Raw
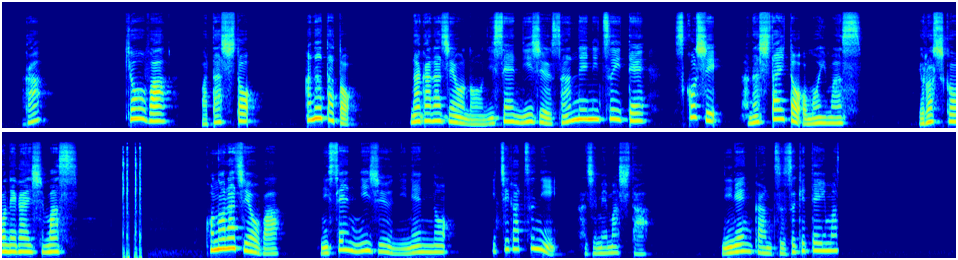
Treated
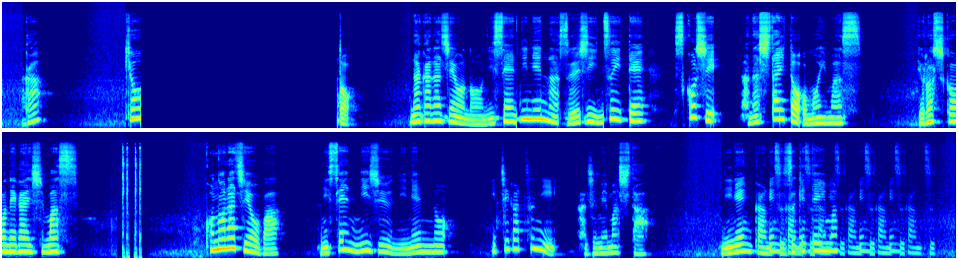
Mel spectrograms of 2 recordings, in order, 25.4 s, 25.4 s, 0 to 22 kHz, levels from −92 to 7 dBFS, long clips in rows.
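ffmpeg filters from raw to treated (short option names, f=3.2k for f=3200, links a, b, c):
-filter_complex "[0:a]asettb=1/sr,asplit=3[a][b][c];[a]atrim=end=5.494[d];[b]atrim=start=5.49:end=5.94,asetpts=PTS-STARTPTS,afade=t=in:d=0.004:c=qsin,afade=t=out:st=0.446:d=0.004:c=qsin,equalizer=f=970:w=1.5:g=-6[e];[c]atrim=start=5.936[f];[d][e]acrossfade=d=0.004:c1=hsin:c2=qsin[g];[g][f]acrossfade=d=0.004:c1=qsin:c2=hsin,asettb=1/sr,asplit=3[h][i][j];[h]atrim=end=9.454[k];[i]atrim=start=9.45:end=10.37,asetpts=PTS-STARTPTS,afade=t=in:d=0.004:c=qsin,afade=t=out:st=0.916:d=0.004:c=qsin,bass=f=250:g=-7,treble=f=4k:g=5[l];[j]atrim=start=10.366[m];[k][l]acrossfade=d=0.004:c1=hsin:c2=qsin[n];[n][m]acrossfade=d=0.004:c1=qsin:c2=hsin,asplit=3[o][p][q];[o]afade=t=out:st=18.25:d=0.02[r];[p]lowpass=2.5k,afade=t=in:st=18.25:d=0.02,afade=t=out:st=20.63:d=0.02[s];[q]afade=t=in:st=20.63:d=0.02[t];[r][s][t]amix=inputs=3:normalize=0,asplit=2[u][v];[v]afade=t=in:st=22.55:d=0.01,afade=t=out:st=23.15:d=0.01,aecho=0:1:400|800|1200|1600|2000:0.530884|0.238898|0.107504|0.0483768|0.0217696[w];[u][w]amix=inputs=2:normalize=0,asplit=5[x][y][z][aa][ab];[x]atrim=end=1.85,asetpts=PTS-STARTPTS,afade=t=out:st=1.846:d=0.004:c=hsin[ac];[y]atrim=start=1.85:end=4.47,asetpts=PTS-STARTPTS,volume=0[ad];[z]atrim=start=4.47:end=6.862,asetpts=PTS-STARTPTS,afade=t=in:d=0.004:c=hsin[ae];[aa]atrim=start=6.858:end=8.022,asetpts=PTS-STARTPTS,areverse[af];[ab]atrim=start=8.018[ag];[ac][ad][ae]concat=n=3:v=0:a=1[ah];[ah][af]acrossfade=d=0.004:c1=hsin:c2=hsin[ai];[ai][ag]acrossfade=d=0.004:c1=hsin:c2=hsin,acompressor=mode=upward:threshold=-34dB:ratio=2.5"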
